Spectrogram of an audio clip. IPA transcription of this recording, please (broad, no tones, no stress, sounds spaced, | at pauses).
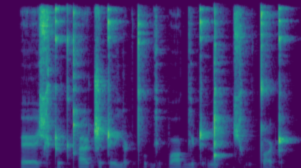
ɛː ʑ ɒ ʈ u ʈ qʰ ɛː ɖ͡ʐ ɛː ʈ e j ɒ ʈ t̪ʰ u ɡ ḛ p ɒː ɡ e ʈ ḛ ŋ͡ǃ ḭ ʈ t͡ɕʰ ṵ t̪ ɒ ʈ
